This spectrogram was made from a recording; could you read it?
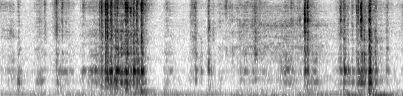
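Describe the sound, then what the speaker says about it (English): Scissors cutting away old cloth from a book cover, two short bursts of crisp snipping and scraping close by at low volume, with quiet gaps between. "I'm going to first peel that away a little, and then I'm just going to take my scissors"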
